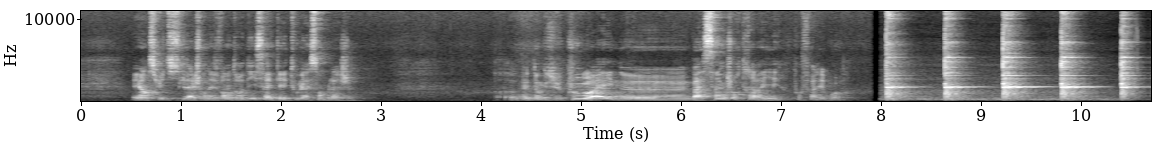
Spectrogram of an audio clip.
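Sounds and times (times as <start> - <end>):
speech: 0.5 - 3.0, 4.3 - 7.8
hammer striking an anvil: 8.0 - 10.6.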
